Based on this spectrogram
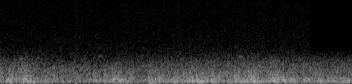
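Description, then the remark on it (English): A low, drawn-out rumble of distant thunder from a storm over the southern ridge and prairie hills rolls on steadily, deep and muffled, with a faint wash of rain or wind underneath and no voices. “Then, from the southern ridge, a low, drawn-out rumbling.”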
